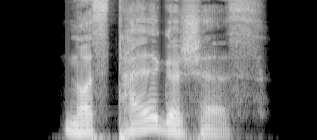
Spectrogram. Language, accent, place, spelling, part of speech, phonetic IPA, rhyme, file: German, Germany, Berlin, nostalgisches, adjective, [nɔsˈtalɡɪʃəs], -alɡɪʃəs, De-nostalgisches.ogg
- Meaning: strong/mixed nominative/accusative neuter singular of nostalgisch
